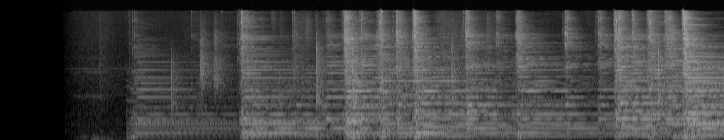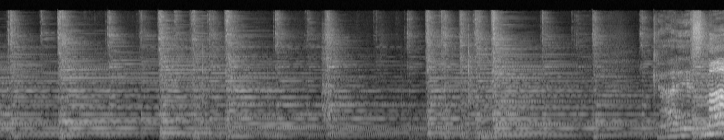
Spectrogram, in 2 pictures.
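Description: Two acoustic guitars playing the introduction to a worship song. They come in after about a second and a half of silence and grow louder about three seconds in. A man's singing voice enters near the end.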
